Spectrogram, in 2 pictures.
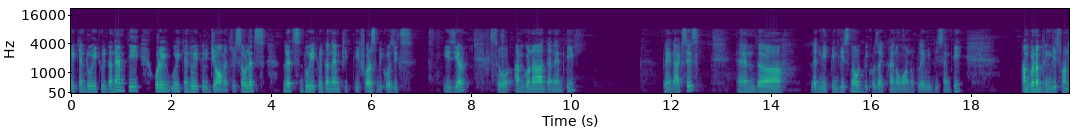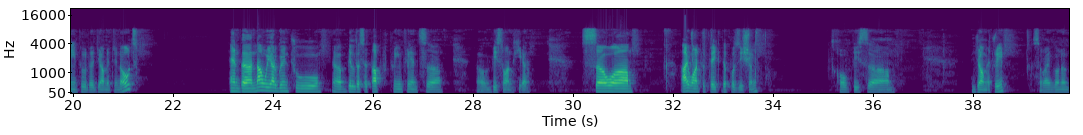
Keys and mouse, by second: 1.0 click, 7.9 click, 8.3 shift+a, 14.9 click, 16.4 click, 17.4-18.9 drag, 23.6 click, 25.0 click, 33.2 click, 33.5 shift+a.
